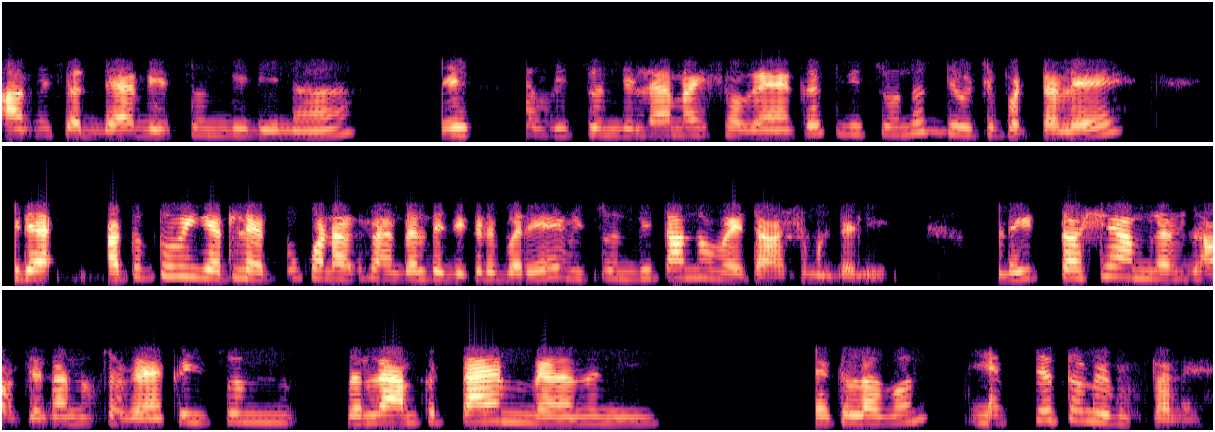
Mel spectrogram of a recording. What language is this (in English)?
Konkani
